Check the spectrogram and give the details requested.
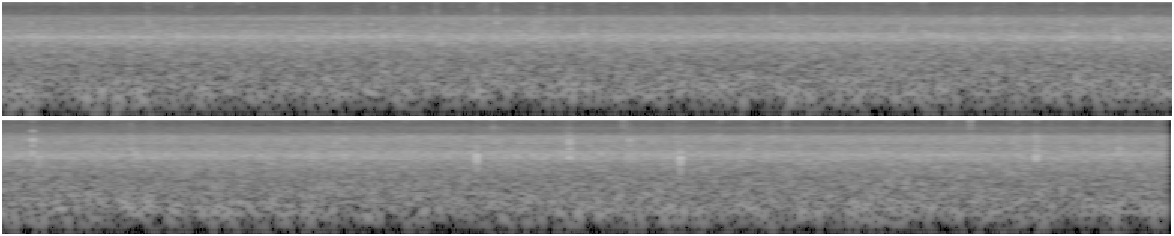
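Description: Steady hiss of rain falling on wet forest, with a few faint ticks of drops near the end.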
